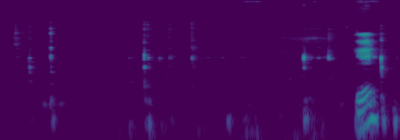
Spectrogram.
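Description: Computer keyboard keys clicking in a scattered handful of light taps as a short label is typed, then a mouse click.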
